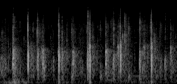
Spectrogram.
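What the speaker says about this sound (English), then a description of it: "Please give them a round of applause." An audience at an outdoor Eid-ul-Fitr celebration in Princes Town claps briefly in a short, brisk burst of scattered clapping.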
